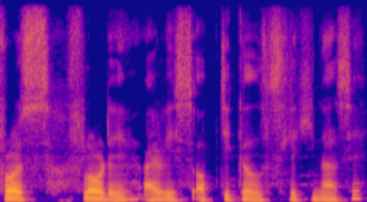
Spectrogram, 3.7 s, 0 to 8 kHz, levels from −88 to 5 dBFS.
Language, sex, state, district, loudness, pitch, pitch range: Nagamese, male, Nagaland, Kohima, -21 LUFS, 105 Hz, 100-110 Hz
